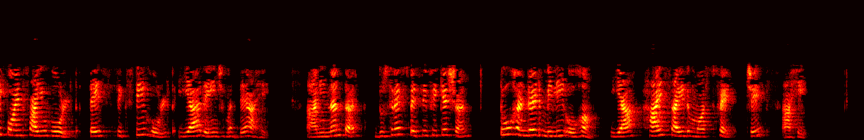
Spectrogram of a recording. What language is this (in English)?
Marathi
